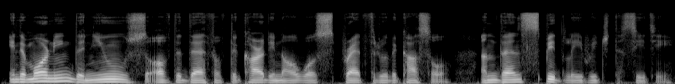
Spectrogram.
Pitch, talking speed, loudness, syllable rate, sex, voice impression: 100 Hz, 195 wpm, -20 LUFS, 5.0 syllables/s, male, masculine, slightly middle-aged, slightly thick, slightly mature, elegant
